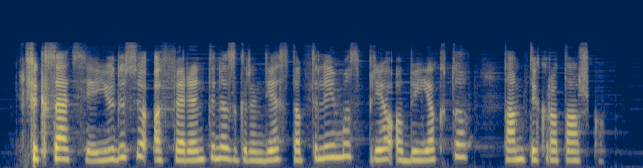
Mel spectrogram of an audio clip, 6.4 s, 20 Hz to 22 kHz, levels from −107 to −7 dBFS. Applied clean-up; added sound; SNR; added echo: neural mask model DeepFilterNet 3.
